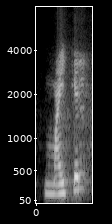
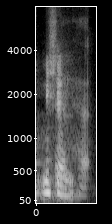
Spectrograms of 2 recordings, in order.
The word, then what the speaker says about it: Michelle: Um Michael I I hope I'm pronouncing it correctly. Oh Michelle Michelle.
